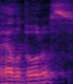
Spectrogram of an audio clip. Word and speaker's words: Helleborus: Also, I just wanted to say, this painting up here, I'm no Alan Titmarsh, but I think it's called the Helleborus. Yes. Is that the right pronunciation?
